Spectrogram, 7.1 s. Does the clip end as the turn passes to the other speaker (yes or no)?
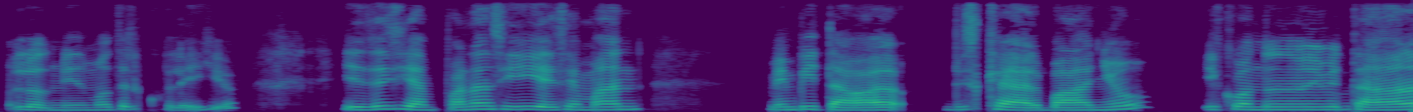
no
